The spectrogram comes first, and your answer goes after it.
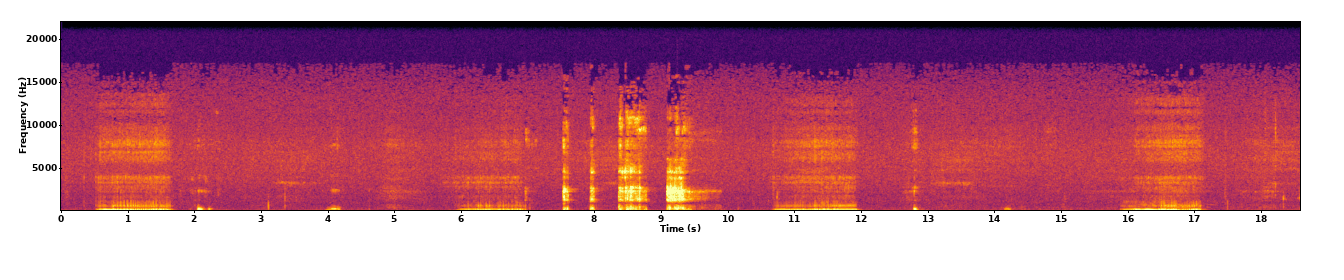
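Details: Brindle Boxer dog Rocco snoring in his sleep, a run of five low, rattling breaths every few seconds, interrupted midway by a cluster of clicks and brief rustling.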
